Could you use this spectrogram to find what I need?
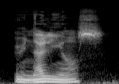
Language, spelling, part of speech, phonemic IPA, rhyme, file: French, alliance, noun, /a.ljɑ̃s/, -ɑ̃s, Fr-alliance.ogg
- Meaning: 1. alliance, union 2. wedding ring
